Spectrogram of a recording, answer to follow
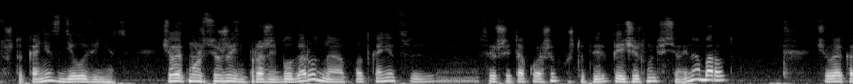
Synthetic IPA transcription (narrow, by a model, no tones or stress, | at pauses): ʂt̪okɐnʲet̪sdʲelˠəvʲɪnʲet̪s | t͡ɕɪlˠɐvʲekmo̞ʐɨt̪fsʲuʐɨzʲnʲpɾɐʐɨtʲblˠəɡɐɾo̞d̪nəjapət̪kɐnʲet̪ssəvʲɪrʂɨt̚ʲt̪ɐkojʊɐʂɨp̚kʊ̥ʂt̪opʲɪpʲɪɾʲɪt͡ɕɪrknutʲfsʲoɪnəɐbɐɾo̞t̪ | t͡ɕɪlˠɐvʲek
